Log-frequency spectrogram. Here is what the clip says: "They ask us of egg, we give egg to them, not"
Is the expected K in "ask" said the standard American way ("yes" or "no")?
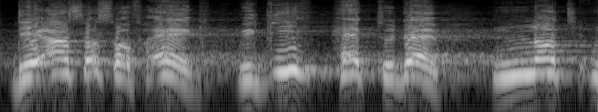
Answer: no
